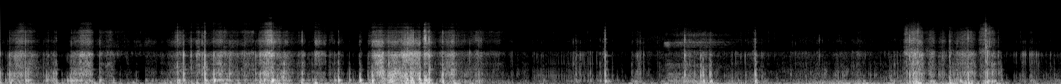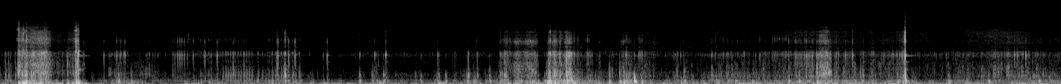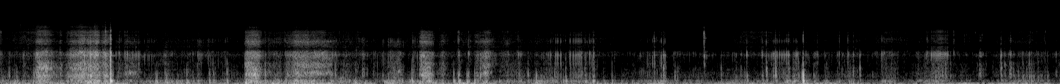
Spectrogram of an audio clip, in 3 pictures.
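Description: Paddle strokes and water sloshing against a stand-up paddleboard: irregular splashing bursts every couple of seconds, loudest in the first few seconds.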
